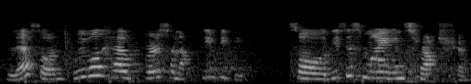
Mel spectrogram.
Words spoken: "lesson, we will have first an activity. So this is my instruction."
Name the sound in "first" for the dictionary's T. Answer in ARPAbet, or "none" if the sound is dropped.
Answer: none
